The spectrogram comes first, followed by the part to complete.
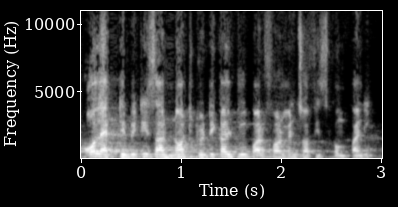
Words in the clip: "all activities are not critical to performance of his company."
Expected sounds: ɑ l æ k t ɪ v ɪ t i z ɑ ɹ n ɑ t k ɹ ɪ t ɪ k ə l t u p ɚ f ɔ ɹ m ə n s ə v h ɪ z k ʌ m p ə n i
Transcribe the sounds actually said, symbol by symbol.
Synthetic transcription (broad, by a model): ɑ l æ k t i b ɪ t i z ɑ ɹ n ɑ t k ɹ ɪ t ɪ k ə l t u p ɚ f ɔ ɹ m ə n s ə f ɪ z k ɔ m p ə n i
